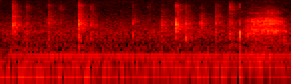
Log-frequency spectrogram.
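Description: Faint typing on a computer keyboard: a quick, uneven run of soft key clicks, with a faint steady hum underneath.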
